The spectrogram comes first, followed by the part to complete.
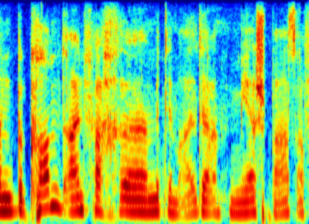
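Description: The speaker is a man with a high-pitched voice. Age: 40s. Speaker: listener voice message. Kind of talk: testimony.

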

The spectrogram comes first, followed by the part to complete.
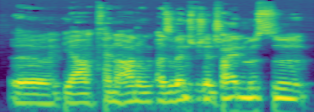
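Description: A man talks with a very deep, low pitch. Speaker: podcast co-host, quiz master. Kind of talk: casual chat. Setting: video call.

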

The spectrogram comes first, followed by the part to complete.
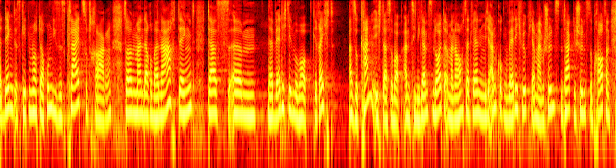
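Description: Pitch moves in an ordinary way while loudness stays very even. The pace is very fast. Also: woman. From Lower Rhine, Germany. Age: 40s. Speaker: body positivity coach and beauty pageant organiser. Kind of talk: casual chat.

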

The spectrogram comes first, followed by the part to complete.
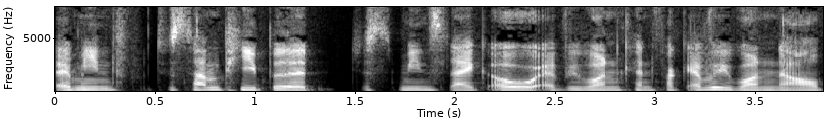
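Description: A woman with a German accent talks at a fairly quick pace in a very deep, low pitch. The sound is dry and close, with no echo. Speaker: podcast host. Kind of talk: casual interview.

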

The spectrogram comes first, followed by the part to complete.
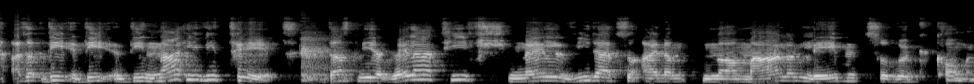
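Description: Speaking at a very slow pace, a man with a high pitch uses lively intonation and very even loudness. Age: 50s. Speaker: capital market strategist. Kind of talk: interview.

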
